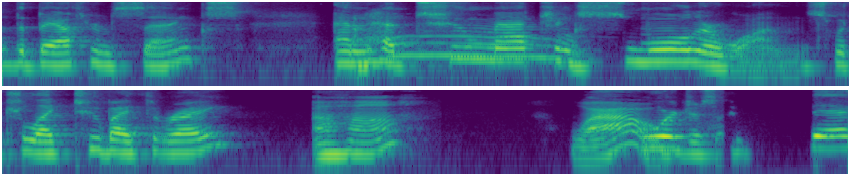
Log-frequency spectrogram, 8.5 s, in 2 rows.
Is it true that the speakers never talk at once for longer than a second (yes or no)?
no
